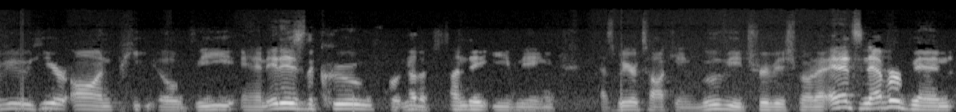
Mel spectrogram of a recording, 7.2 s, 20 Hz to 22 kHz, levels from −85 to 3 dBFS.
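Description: A speech recording whose level dips at 1.05–1.41 s, 2.71–3.95 s, 6.78–6.91 s and 7.08 s to the end. The first two dips are deep, around 15 dB. The last two are shallow. This is speech suppressed in double talk, likely from an echo canceller ducking the talker while the far side spoke. At 4.33–4.41 s, the other side's voice leaks through as a very faint scrap, far below the talker. The likely cause is echo the canceller did not fully remove.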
